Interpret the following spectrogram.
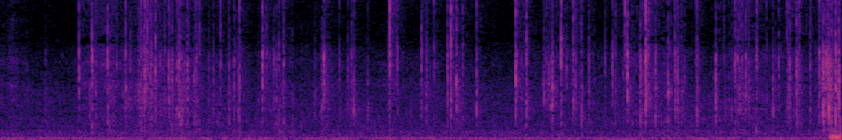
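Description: Faint crinkling and light clicks of small plastic packaging being handled, scattered irregularly throughout.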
